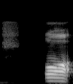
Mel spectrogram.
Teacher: നാവിന്റെ അറ്റത്തിന്റെ മുകൾഭാഗം ആ മേലെ മുൻബല്ലിന്റെ മോണയിൽ സ്പർശിക്കുകയും നാവിന്റെ മധ്യഭാഗം മുകളിലേക്ക് ഉയരുകയും ചെയ്യും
